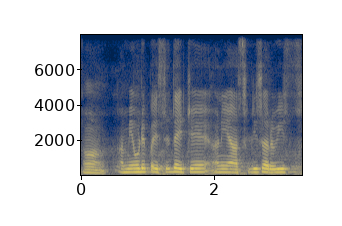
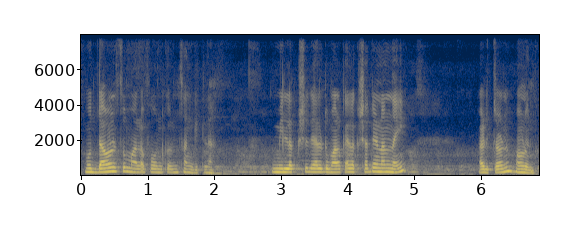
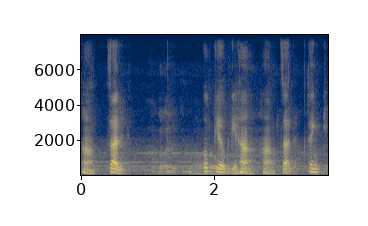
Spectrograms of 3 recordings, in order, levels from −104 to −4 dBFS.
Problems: none marked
